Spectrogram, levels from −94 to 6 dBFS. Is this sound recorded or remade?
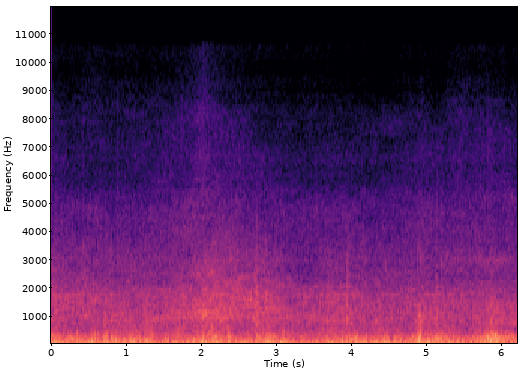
remade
